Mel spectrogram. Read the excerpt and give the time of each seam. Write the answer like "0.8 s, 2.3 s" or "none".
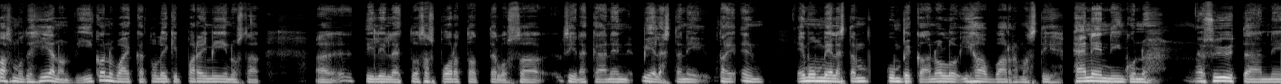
7.3 s, 8.8 s, 10.6 s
